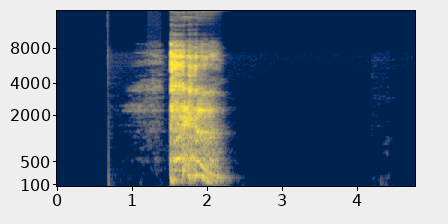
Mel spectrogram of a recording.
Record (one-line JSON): {"cough_length": "4.8 s", "cough_amplitude": 31982, "cough_signal_mean_std_ratio": 0.3, "survey_phase": "beta (2021-08-13 to 2022-03-07)", "age": "65+", "gender": "Male", "wearing_mask": "No", "symptom_none": true, "smoker_status": "Never smoked", "respiratory_condition_asthma": false, "respiratory_condition_other": false, "recruitment_source": "REACT", "submission_delay": "2 days", "covid_test_result": "Negative", "covid_test_method": "RT-qPCR"}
